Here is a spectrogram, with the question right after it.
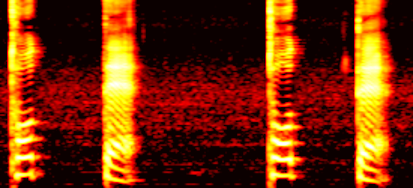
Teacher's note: If you're not really familiar with this small t, what you should know is you don't pronounce the t. Instead, you put a small pause between the two letters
